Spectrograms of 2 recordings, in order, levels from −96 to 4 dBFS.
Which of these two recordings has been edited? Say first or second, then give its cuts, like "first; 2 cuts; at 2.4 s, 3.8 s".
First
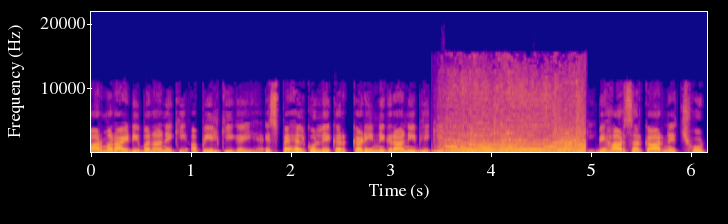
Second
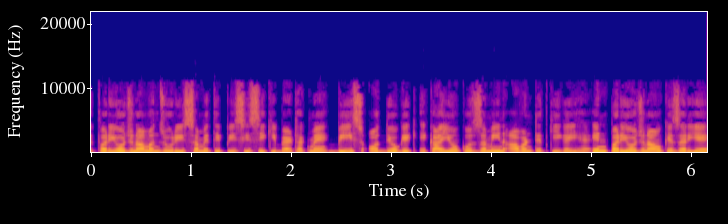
first; 2 cuts; at 3.5 s, 5.0 s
